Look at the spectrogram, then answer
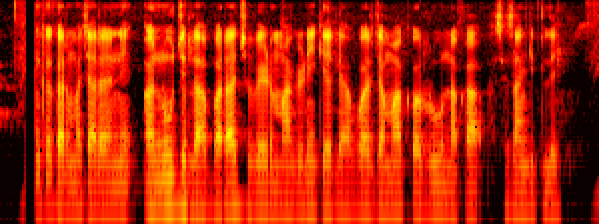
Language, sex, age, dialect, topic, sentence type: Marathi, male, 25-30, Varhadi, banking, statement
